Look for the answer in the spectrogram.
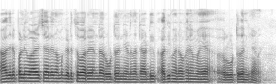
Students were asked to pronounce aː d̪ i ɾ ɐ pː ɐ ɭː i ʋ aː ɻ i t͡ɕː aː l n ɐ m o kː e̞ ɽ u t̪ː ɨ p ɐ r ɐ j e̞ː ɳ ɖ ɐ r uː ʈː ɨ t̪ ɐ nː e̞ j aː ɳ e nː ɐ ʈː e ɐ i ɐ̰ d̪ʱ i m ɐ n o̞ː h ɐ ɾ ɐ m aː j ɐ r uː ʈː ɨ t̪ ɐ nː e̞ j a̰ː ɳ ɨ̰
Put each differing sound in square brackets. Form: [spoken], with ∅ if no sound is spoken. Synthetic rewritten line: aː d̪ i ɾ ɐ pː ɐ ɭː i ʋ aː ɻ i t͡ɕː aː l n ɐ m [u] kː e̞ ɽ u t̪ː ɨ p ɐ r ɐ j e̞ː ɳ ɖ ɐ r uː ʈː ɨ t̪ ɐ nː e̞ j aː ɳ e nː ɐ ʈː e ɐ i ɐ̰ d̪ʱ i m ɐ n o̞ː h ɐ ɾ ɐ m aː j ɐ r uː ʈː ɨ t̪ ɐ nː e̞ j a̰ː ɳ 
